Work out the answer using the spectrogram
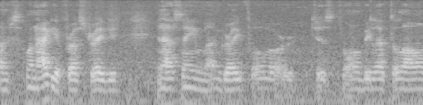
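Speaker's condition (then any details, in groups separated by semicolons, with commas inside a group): Parkinson's disease; good and bad days, physical changes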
